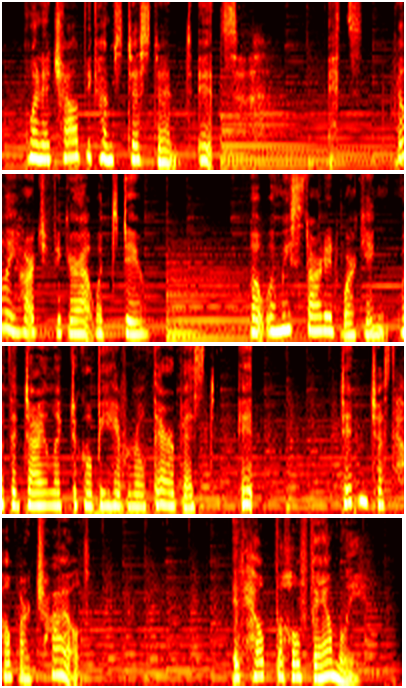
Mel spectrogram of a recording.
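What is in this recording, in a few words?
Healthcare Real Person Hopeful, Professional Female Voice Actor; DBT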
